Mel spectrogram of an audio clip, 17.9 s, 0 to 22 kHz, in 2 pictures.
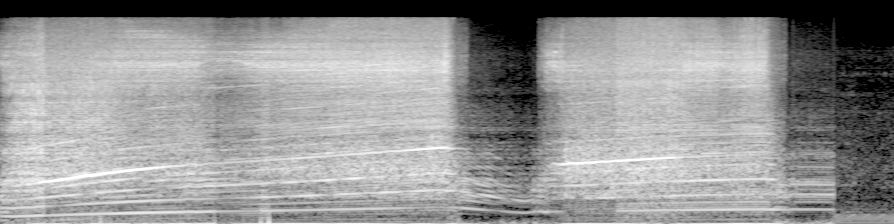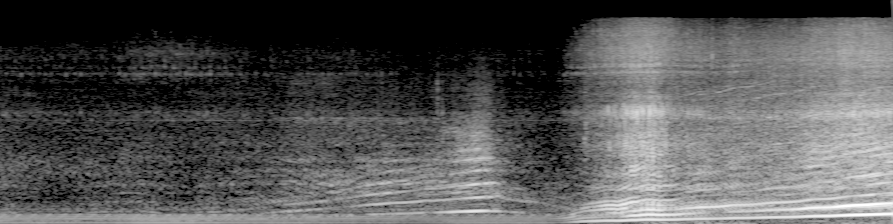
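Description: A high-revving sports-car engine accelerating hard, its pitch climbing, with a brief dip in revs about four and a half seconds in before it pulls again. A quieter stretch of low, steady running with faint rises and falls follows. Near the end the Audi R8's V10 pulls away, its pitch rising.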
